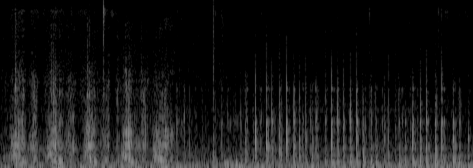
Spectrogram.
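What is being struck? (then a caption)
Empty silicone phone case. An empty red silicone phone case is held up while fingernails scratch and tap its back and inner surface. The first few seconds are soft, sweeping scratches, followed by a run of quick, muted, dull taps that continue to the end.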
